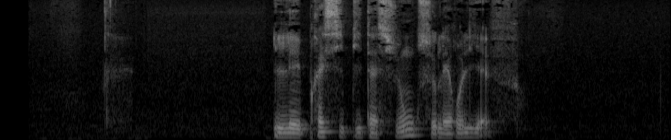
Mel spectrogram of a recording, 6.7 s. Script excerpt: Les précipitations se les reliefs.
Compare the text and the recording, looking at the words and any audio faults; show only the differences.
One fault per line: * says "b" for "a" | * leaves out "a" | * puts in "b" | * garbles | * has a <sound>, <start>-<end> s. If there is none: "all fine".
all fine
